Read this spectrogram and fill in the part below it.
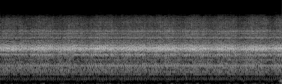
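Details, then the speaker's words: HyGain AR-303 antenna rotor after installation, first test from control box: steady even motor hum with fine high whir, no binding or labouring, clean stop where expected; rotor working normally. "it looks like everything's working it sounds good no binding uh it stopped when it was supposed to"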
